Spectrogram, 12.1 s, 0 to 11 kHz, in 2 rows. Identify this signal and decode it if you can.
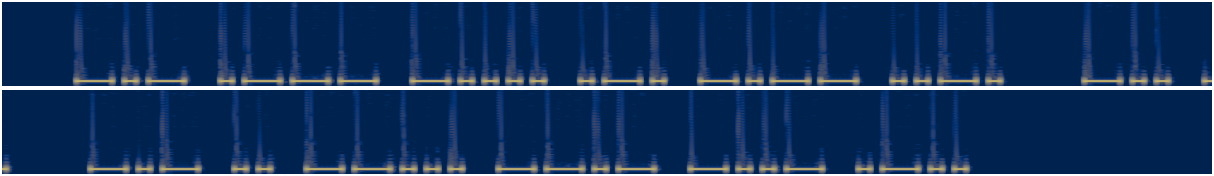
Morse code, heard as a keyed tone, about 20 wpm, 700 Hz. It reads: KJ6RYF DE KI7QXL
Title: USA Callsign DE Callsign - 6 Characters - 20wpm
